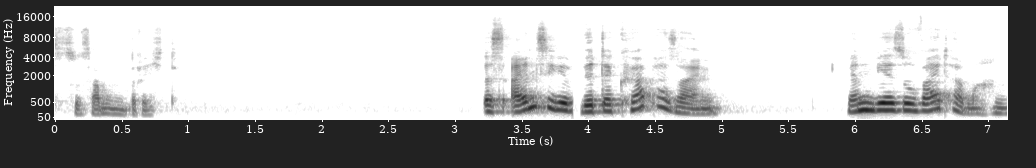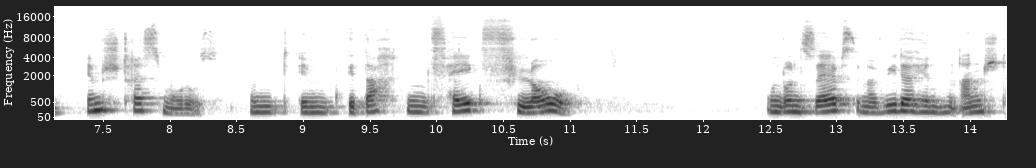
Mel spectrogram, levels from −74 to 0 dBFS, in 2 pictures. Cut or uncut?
cut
